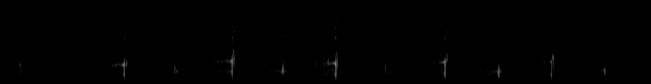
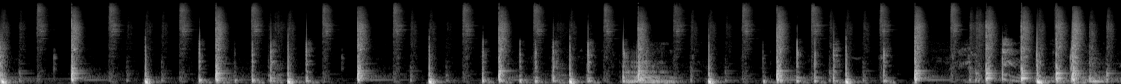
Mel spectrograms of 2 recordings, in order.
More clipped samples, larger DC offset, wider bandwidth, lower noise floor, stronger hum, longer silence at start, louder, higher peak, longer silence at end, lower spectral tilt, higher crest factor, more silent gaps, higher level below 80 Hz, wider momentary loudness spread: neither; neither; second, 14.5 kHz vs 19 kHz; first, -84 dBFS vs -41 dBFS; neither; first, 0.2 s vs 0 s; second, -56 LUFS vs -22 LUFS; second, -26 dBFS vs 0 dBFS; first, 0.45 s vs 0.1 s; second, -2 dB/octave vs -5.5 dB/octave; first, 34 dB vs 22 dB; neither; second, under -90 dBFS vs -36 dBFS; about the same, 15 LU vs 16 LU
